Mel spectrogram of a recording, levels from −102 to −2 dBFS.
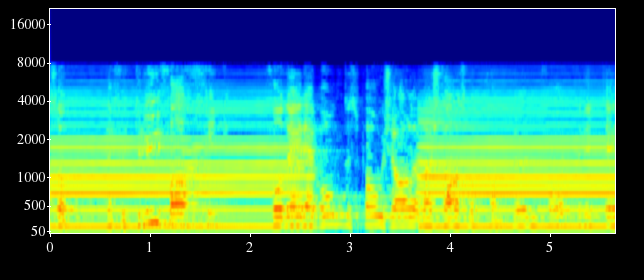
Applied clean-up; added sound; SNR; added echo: none; Wind instrument, woodwind instrument; -1 dB; reverberation time 0.5 s.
